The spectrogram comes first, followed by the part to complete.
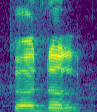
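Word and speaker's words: colonel: Then C ओ एल ओ एन इ एल कर्नल right so there are लॉट of words but the sound and and spelling is totally different.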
